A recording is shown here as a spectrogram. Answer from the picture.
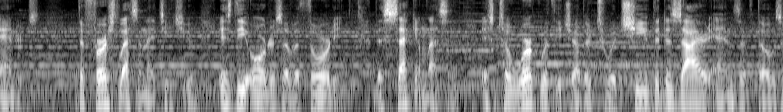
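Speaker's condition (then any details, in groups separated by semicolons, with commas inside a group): No condition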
